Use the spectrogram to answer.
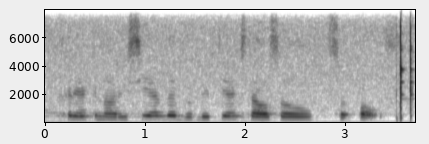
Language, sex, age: Afrikaans, female, 19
